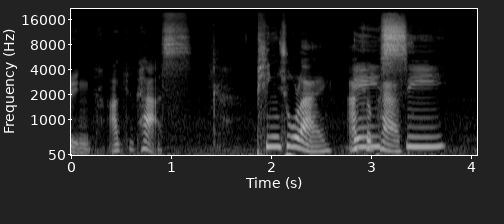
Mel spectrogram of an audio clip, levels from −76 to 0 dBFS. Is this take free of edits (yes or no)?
yes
